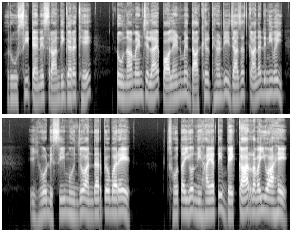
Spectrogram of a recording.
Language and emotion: Sindhi, angry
